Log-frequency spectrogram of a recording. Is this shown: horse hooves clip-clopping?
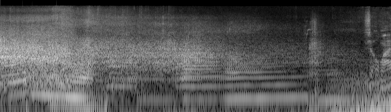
no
